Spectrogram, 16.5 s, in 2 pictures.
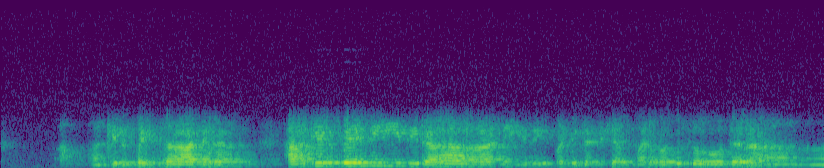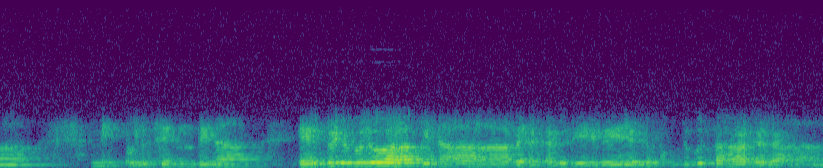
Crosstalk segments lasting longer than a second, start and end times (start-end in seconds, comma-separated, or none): none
